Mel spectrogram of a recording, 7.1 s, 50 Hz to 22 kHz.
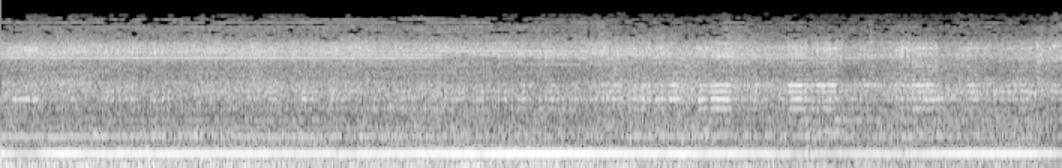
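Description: Two spindles of a small 6015 CNC router running together, engraving a pattern into a wooden board: a steady whine over the noise of the bits cutting.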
